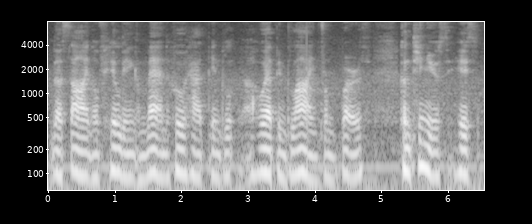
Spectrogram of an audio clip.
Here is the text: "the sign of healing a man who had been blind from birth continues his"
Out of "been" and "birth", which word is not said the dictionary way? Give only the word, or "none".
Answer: none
